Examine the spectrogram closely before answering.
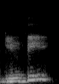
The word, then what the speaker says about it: گنتی: تو اس کتاب کا جو صحیح تلفظ اور نام ہے گنتی.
